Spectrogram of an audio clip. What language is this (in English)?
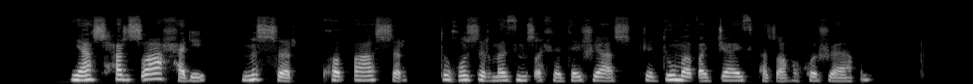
Kabardian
